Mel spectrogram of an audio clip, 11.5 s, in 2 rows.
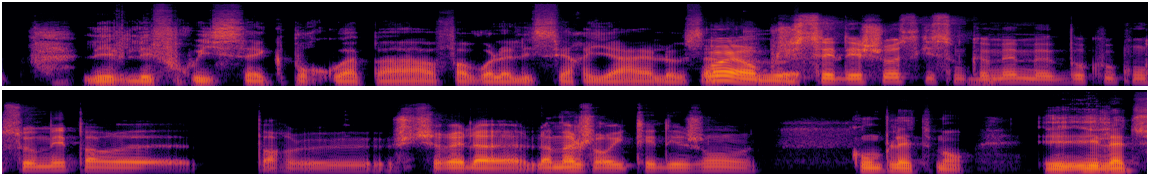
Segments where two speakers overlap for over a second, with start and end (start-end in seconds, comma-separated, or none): none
